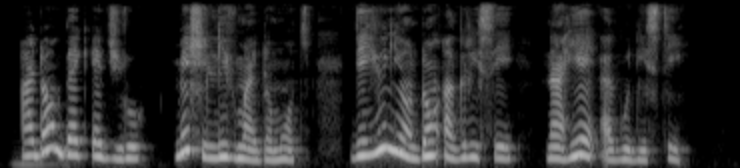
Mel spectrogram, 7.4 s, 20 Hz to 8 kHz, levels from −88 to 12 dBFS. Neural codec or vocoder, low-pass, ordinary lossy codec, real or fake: none; 7.2 kHz; none; real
